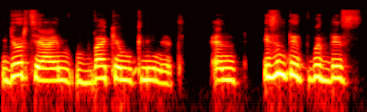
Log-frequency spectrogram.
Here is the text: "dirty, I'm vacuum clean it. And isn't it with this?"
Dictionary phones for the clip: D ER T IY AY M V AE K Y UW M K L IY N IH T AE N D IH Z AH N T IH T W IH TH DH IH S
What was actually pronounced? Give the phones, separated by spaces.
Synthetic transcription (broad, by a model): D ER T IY AY M V AE K Y UW M K L IY N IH T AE N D IH Z AH N T IH T W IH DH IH S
